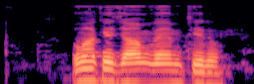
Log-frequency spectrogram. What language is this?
Sindhi Bhil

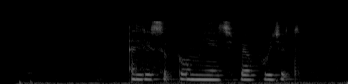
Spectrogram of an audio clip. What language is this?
Russian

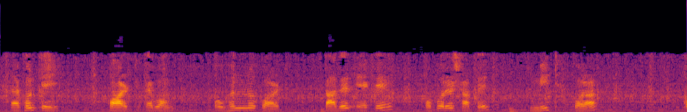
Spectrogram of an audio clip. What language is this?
Bangla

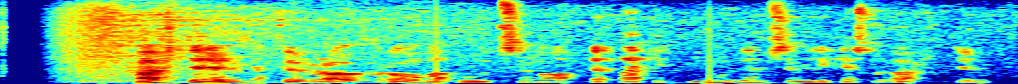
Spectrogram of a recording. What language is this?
Icelandic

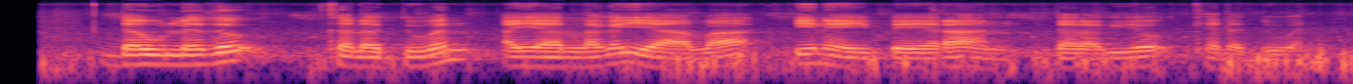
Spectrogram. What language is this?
Somali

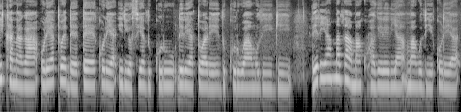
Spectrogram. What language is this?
Kikuyu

